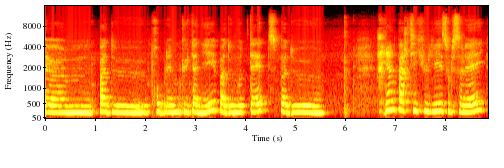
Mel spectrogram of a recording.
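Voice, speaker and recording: A middle-aged woman recording a casual video diary, chatty and halting with many fillers, her voice slightly hoarse as she loses it. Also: a little high, dark tone. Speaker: vlogger keeping a video diary. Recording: echoey room.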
